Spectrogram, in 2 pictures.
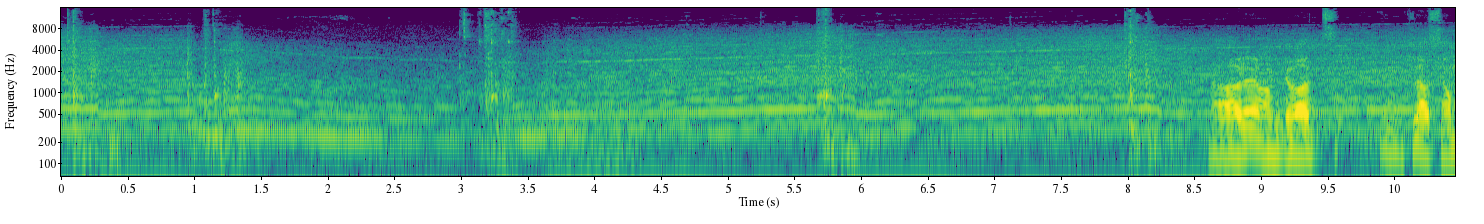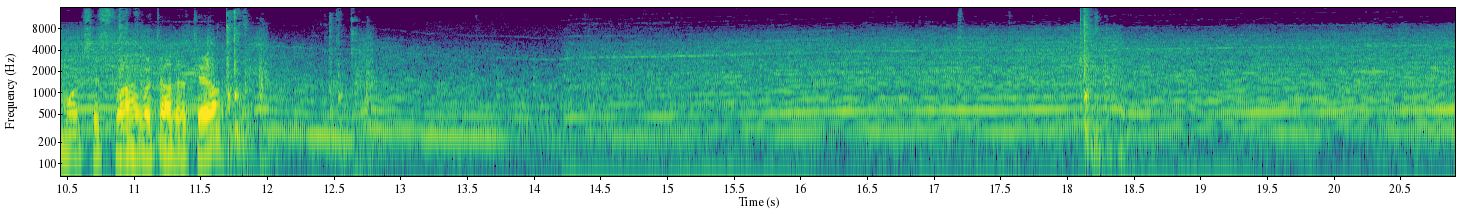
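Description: A racing car engine drones loudly, rising and falling in pitch as it shifts gears.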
